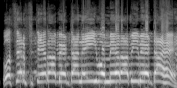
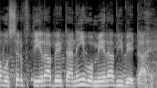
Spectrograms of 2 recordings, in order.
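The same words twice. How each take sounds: First: Raised, sustained preacher's chant; high ringing repeat. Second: Low, soft quoted words; hushed pronouncement. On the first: Preacher proclaiming the quote to the crowd, high ringing. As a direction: lift it high and hold the pitch. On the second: Prophet telling Abu Saleh about his son, hushed. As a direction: say it low and quietly, as in a dream. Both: Acted.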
